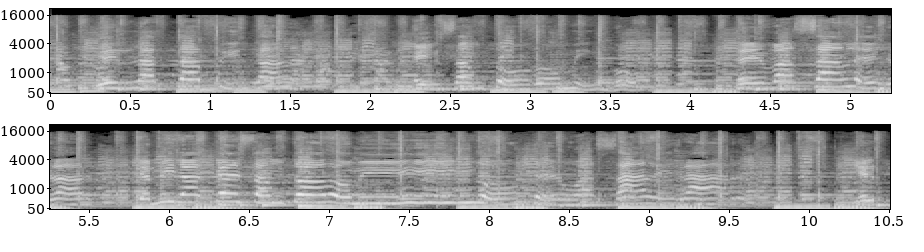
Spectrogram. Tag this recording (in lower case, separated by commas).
dance music, music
